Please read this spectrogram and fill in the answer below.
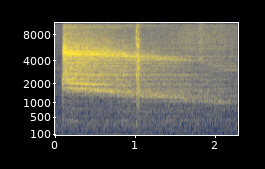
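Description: Wooden puzzle pieces scraping and knocking against each other as a hand sorts through the pile. The scraping fades away, with a single light click about a second in.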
